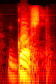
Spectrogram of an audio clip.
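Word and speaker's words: ghost: এখন আসেন এইচ উচ্চারণ হয় না এরকম জি এইচ ও এস টি গোস্ট, অর্থাৎ জি ও এস টি গোস্ট।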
